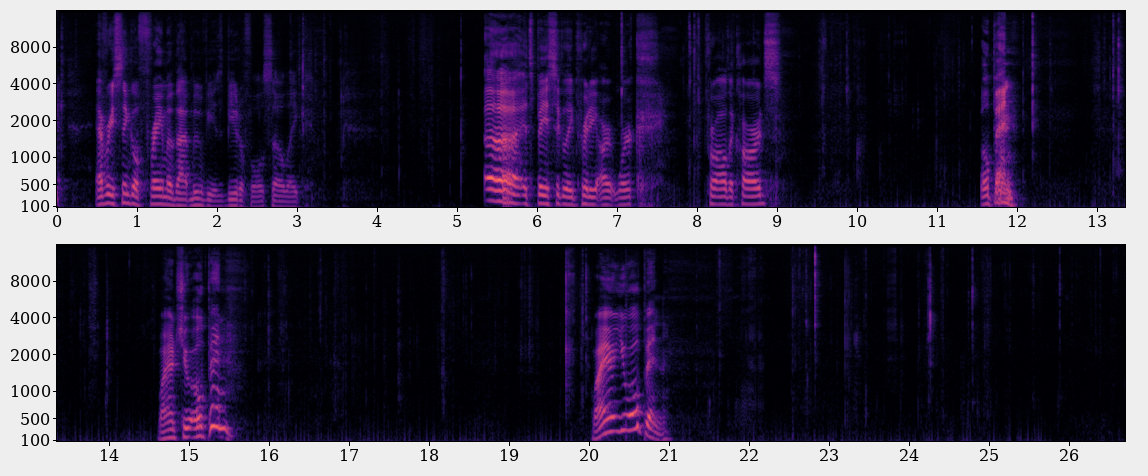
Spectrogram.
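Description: Cardboard and foil packaging rustles in a young man's hands.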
